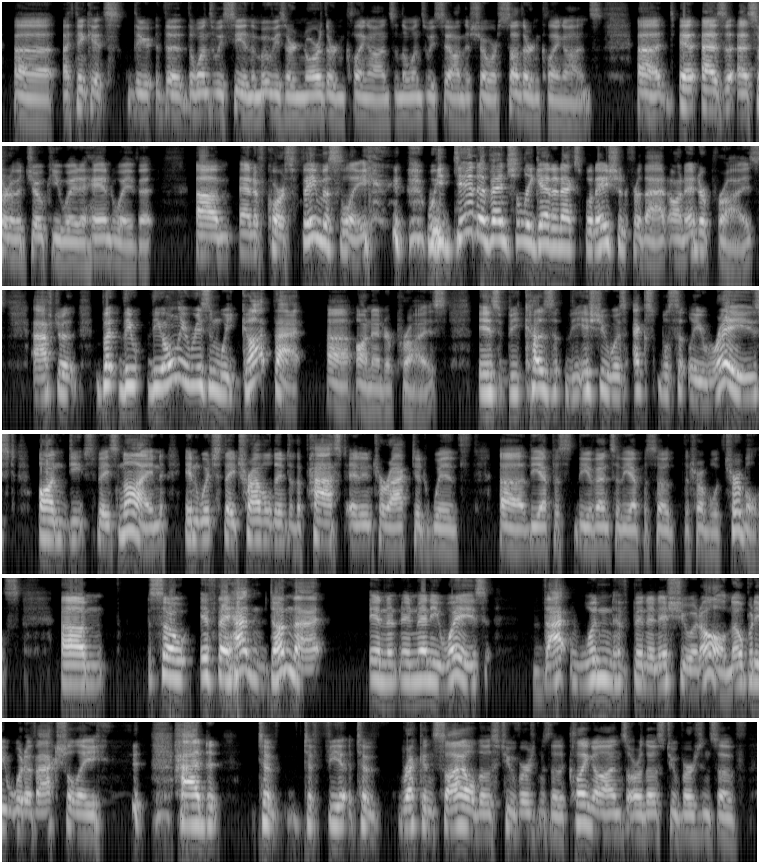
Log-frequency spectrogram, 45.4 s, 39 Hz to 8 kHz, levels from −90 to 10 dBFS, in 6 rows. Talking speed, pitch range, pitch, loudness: 185 wpm, 145-225 Hz, 170 Hz, -18 LUFS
